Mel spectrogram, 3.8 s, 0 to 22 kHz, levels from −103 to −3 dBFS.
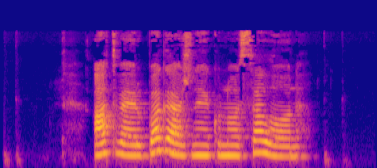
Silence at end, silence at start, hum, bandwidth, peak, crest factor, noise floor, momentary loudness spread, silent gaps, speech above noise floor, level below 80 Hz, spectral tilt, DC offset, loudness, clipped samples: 0.7 s; 0.95 s; none; 11.5 kHz; -4 dBFS; 20 dB; -66 dBFS; 7 LU; none; 44 dB; -72 dBFS; -4 dB/octave; under 0.1%; -22 LUFS; under 0.1%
